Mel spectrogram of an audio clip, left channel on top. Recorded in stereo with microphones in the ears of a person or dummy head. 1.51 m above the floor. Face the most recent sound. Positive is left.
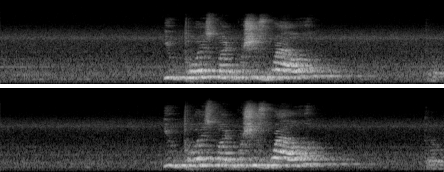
turn(degrees=-30)  # may be behind; listen again after turning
